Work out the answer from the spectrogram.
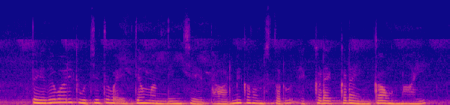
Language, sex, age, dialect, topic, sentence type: Telugu, female, 46-50, Utterandhra, banking, statement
